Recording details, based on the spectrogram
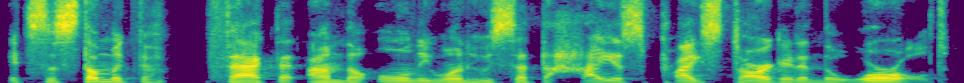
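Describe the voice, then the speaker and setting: Hoarse, emphatic man on a stock stream. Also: a little high, normal speed, no room sound, clean studio sound. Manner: animated, emphatic, repeats phrases, drops to whispers. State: slightly hoarse. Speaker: stock channel host. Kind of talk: livestream stock analysis. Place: home studio room, indoors. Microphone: podcast mic on boom, close.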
